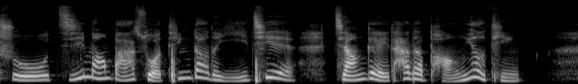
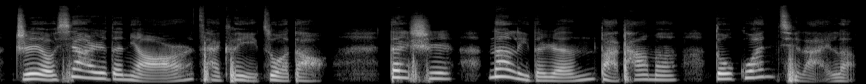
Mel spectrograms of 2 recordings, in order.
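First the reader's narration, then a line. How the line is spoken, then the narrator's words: Sighing. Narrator (Chinese): 风叹着气说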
